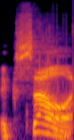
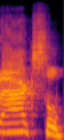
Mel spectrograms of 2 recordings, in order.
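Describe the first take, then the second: First: The name begins like the word 'accelerate'. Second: The name begins with the vowel of 'axe'. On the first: The speaker calls it right. "It's Kamen Rider Excel" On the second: The speaker calls it wrong. "So it's not Axel"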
